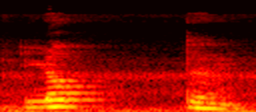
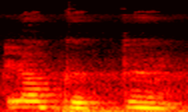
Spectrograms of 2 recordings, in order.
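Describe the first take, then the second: First: The middle has a doubled, held 'p'. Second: The middle has a full 'ku' syllable. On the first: The speaker calls it right. "mais roppun" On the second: The speaker calls it wrong. "On ne dit pas rokupun"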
